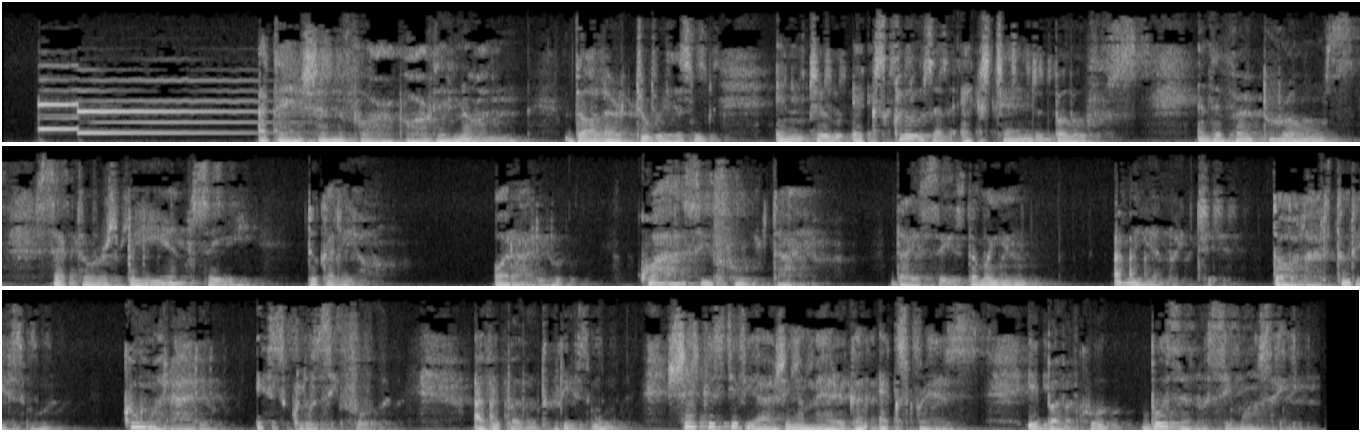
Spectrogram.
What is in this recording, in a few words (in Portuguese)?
spot ingles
